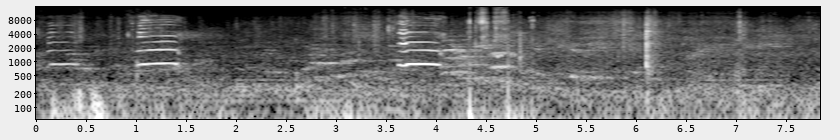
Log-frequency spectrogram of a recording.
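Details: Hungry ginger stray cat with a long mustache, wanting love and food, gives short harmonic meows: two close together at the start, another a few seconds later, then quieter calls over low street rumble.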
